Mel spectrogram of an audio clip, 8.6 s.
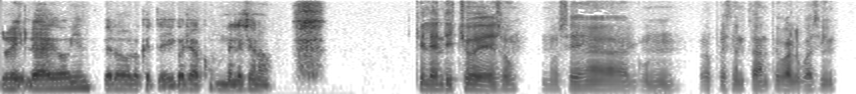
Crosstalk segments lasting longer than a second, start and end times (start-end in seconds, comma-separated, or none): none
